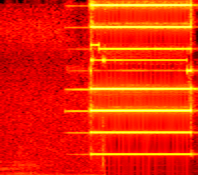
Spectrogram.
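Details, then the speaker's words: School auditorium ceiling emergency light: piercing continuous high beep, about one second long, from its power supply, with several units on the roof all beeping; electrician says this beep means the power pack has failed and must be replaced. "就是它在响，应急照明灯的电源，它在响。这个房顶不止一个，而且都在响。"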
